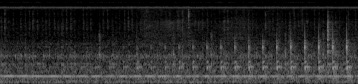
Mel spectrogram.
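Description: Wood lathe spinning a piece of red bud wood at slowed speed while a bowl gouge cuts it, a steady humming drone with a rougher rhythmic chatter building toward the end, close and continuous.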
